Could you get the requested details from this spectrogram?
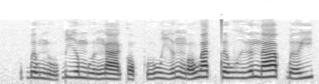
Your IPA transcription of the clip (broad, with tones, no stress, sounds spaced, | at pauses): ɓ ə˧ w n u˨˩˨ ɓ i˧ ə̯ m u˨˩ ə̯ ŋ aː˨˩ k ɔ˨˩ p̚ ʔ u˨˩˦ w i˨˩˦ ə̯ ŋ ɔ˨˩˦ w a˦˥ t̚ t̪ ə˧ w ɣ ɨ˧˥ ə̯ n aː˦˥ p̚ ɓ ə˧˥ j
